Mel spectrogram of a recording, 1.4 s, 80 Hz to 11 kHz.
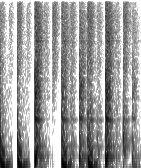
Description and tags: A dnb Beat for any DnB production. Use with the others in my "MISC beat Pack" to create a speeding up beat. Like this, 1,2,3,4,5,6,7,etc.
Beat, Frenetic, DNB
